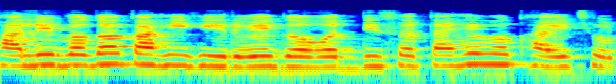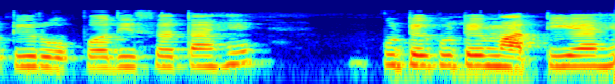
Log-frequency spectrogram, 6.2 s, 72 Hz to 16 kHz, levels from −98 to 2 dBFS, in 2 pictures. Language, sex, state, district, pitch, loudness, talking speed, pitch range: Marathi, female, Maharashtra, Solapur, 230 Hz, -18 LUFS, 165 wpm, 220-250 Hz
